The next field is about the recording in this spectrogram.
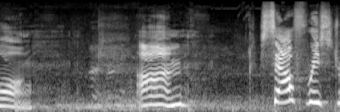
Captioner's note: laughter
